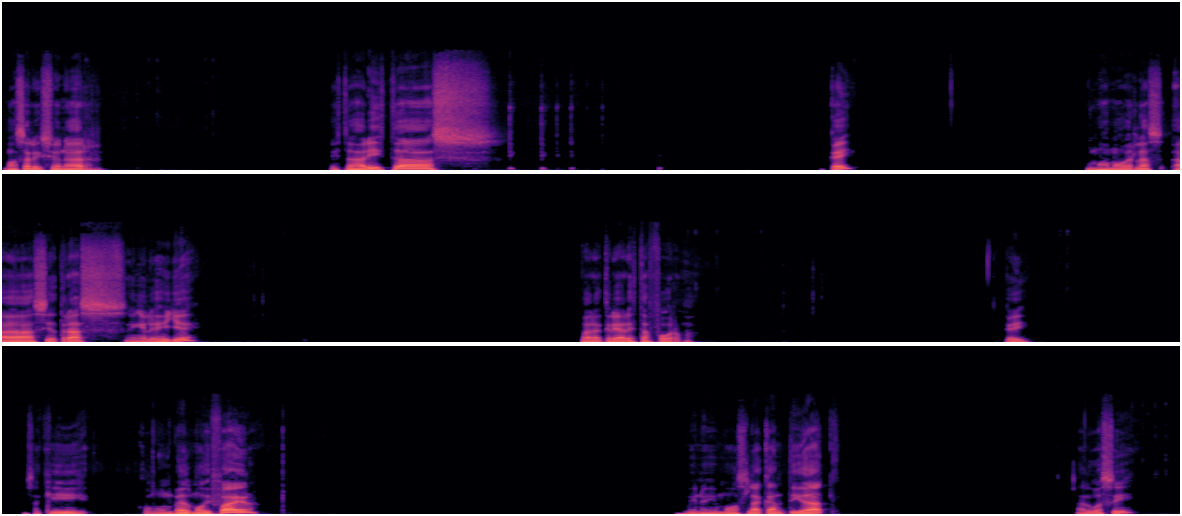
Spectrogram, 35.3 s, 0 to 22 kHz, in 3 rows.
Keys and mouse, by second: 0.5 click, 1.2 shift+click, 3.0 shift+click, 3.6 shift+click, 9.0 alt+click, 9.6 alt+click, 10.6 g, 14.7 alt+click, 16.8 g, 18.7 alt+click, 19.4 alt+click, 19.6 Tab, 20.0 alt+click, 21.0 alt+click, 22.2-22.8 drag, 27.2 alt+drag, 28.0 alt+click, 29.3-31.0 shift+drag.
